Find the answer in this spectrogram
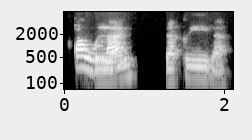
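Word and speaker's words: قولا ثقيلا: Qawla saqila. Ya, kalau satu-satu dibaca qawlan Saqila. Saqilan. Ya, nggak usah pakai ya kadang kalau berhenti kan memang saqila.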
